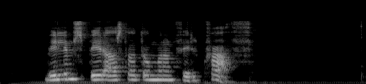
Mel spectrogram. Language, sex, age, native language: Icelandic, female, 40-49, Icelandic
